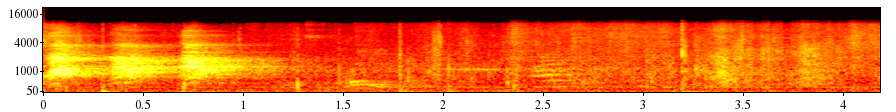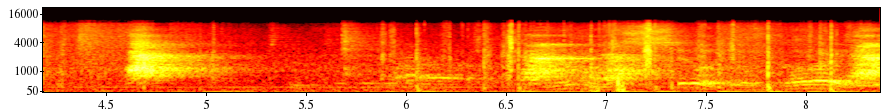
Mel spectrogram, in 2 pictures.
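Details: Female Chihuahua gives sharp, high yapping barks in irregular bursts, loudest at the start, near five seconds and around seven seconds, with clicks and handling noises between.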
